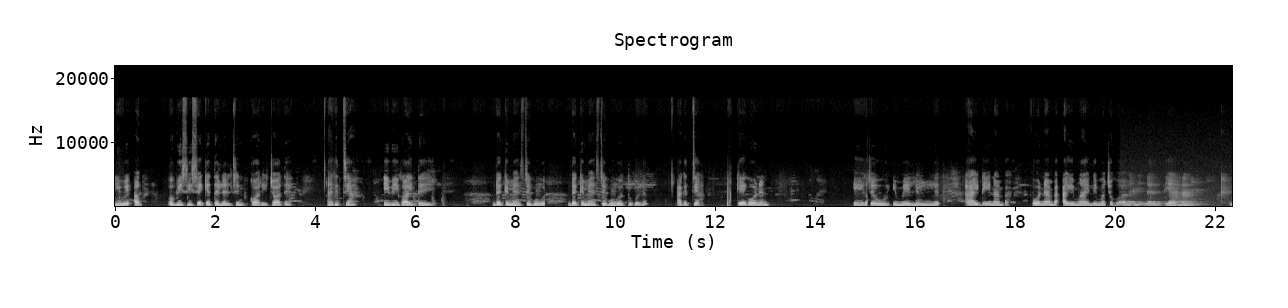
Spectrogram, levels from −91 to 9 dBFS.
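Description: Speech, with three CD skips and a late microphone change. At 0.53 s, 8.59 s and 15.04 s there is a tick and a very brief mute, around 10 ms or less, after which the audio carries on from a different point rather than where it stopped. The laser has jumped to another turn of the disc's spiral. The displacement in the material is what separates a skip from a simple dropout, where the sound would resume in place after the gap. From 20.11 s to the end the sound turns roomy and hollow, with thinner bass and background noise sitting about 35 dB below the speech, while the overall level stays roughly the same. This is a switch to a distant microphone, likely because the close microphone's feed failed and a farther one took over. The abrupt onset, with room tone and bass loss arriving together, distinguishes it from reverb or EQ applied gradually.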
